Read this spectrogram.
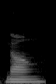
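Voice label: "nang", pinyin voice, Mandarin Chinese, first tone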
